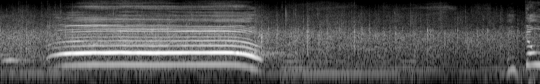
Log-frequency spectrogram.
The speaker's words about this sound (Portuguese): Dê um brado ao Senhor e aplaudo neste lugar e adore.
